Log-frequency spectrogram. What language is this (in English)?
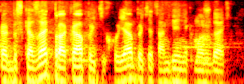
Russian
